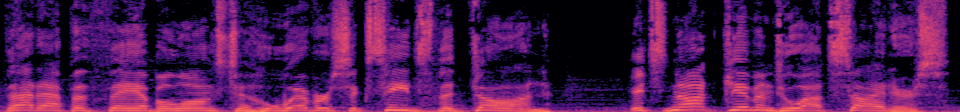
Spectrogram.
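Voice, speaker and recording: An actor playing a sullen, self-doubting young heir in a video game. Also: male voice, high voice, lively intonation, moderate pace, vocal fry, soft background music.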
